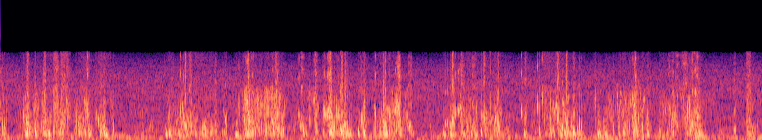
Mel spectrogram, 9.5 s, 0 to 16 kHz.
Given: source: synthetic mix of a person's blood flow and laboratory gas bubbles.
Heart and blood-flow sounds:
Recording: Doppler ultrasound of blood flow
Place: precordium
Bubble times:
0.00-0.12 s: bubbles
0.23-1.45 s: bubbles
2.03-2.83 s: bubbles
2.90-3.58 s: bubbles
3.71-4.62 s: bubbles
4.64-5.19 s: bubbles
5.50-6.44 s: bubbles
6.47-6.62 s: bubbles
6.68-7.31 s: bubbles
7.41-8.15 s: bubbles
8.23-8.84 s: bubbles
9.15-9.22 s: bubbles
9.30-9.49 s: bubbles
From the record:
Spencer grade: 4 (maximum detectable bubble signal sounding continuously throughout systole and diastole of every cardiac period, and overriding the amplitude of the normal cardiac signals)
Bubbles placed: anywhere in the cardiac cycle

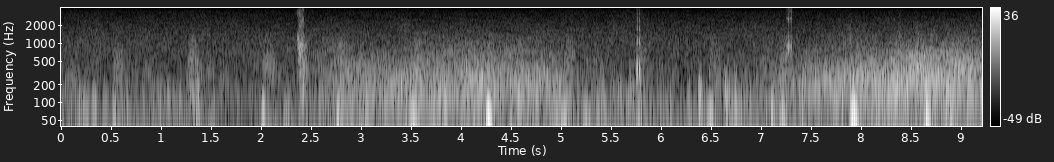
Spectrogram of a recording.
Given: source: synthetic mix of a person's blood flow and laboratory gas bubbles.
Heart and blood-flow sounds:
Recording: Doppler ultrasound of blood flow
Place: subclavian vein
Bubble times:
2.35-2.47 s: bubbles
5.66-5.83 s: bubbles
7.23-7.35 s: bubbles
From the record:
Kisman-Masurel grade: 122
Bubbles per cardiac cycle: 1 to 2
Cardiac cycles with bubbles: 10 to 50%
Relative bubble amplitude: moderate (0.250 to 0.450)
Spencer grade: 2 (many but less than half of the cardiac periods contain bubble signals, singularly or in groups)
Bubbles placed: anywhere in the cardiac cycle

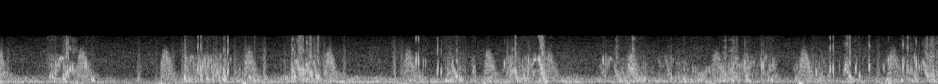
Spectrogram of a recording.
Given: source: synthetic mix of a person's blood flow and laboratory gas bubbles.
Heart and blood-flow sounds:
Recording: Doppler ultrasound of blood flow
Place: subclavian vein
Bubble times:
0.46-0.78 s: bubbles
0.83-0.99 s: bubbles
1.35-1.44 s: bubbles
1.80-2.62 s: bubbles
2.79-3.33 s: bubbles
4.13-4.29 s: bubbles
4.34-4.75 s: bubbles
4.85-4.91 s: bubbles
5.00-5.55 s: bubbles
5.99-7.12 s: bubbles
7.19-7.82 s: bubbles
7.93-8.05 s: bubbles
8.12-8.64 s: bubbles
8.66-8.74 s: bubbles
8.81-8.94 s: bubbles
8.98-9.39 s: bubbles
From the record:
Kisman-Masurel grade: 343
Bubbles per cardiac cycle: rolling drumbeat, 9 or more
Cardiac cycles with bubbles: 100%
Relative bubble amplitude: loud (0.450 to 0.775)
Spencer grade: 3 (all of the cardiac periods contain showers or single bubble signals, but not dominating or overriding the cardiac motion signals)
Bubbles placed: anywhere in the cardiac cycle

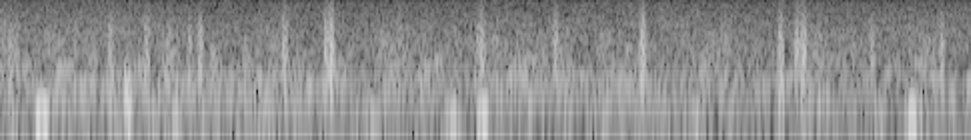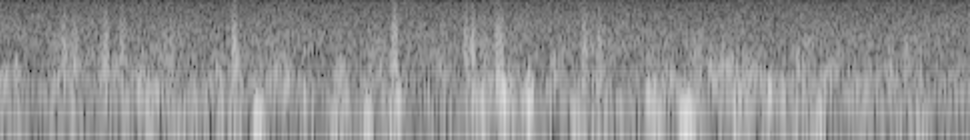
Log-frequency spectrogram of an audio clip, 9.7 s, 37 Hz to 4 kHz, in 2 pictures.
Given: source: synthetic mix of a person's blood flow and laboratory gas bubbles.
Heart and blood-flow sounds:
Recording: Doppler ultrasound of blood flow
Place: subclavian vein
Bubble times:
9.68-9.71 s: bubbles
From the record:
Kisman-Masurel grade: 213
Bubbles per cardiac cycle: several, 3 to 8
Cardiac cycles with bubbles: 1 to 10%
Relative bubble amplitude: loud (0.450 to 0.775)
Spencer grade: 1 (occasional bubble signal discernible with the cardiac motion signal, with majority of cardiac periods free of bubbles)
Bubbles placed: anywhere in the cardiac cycle

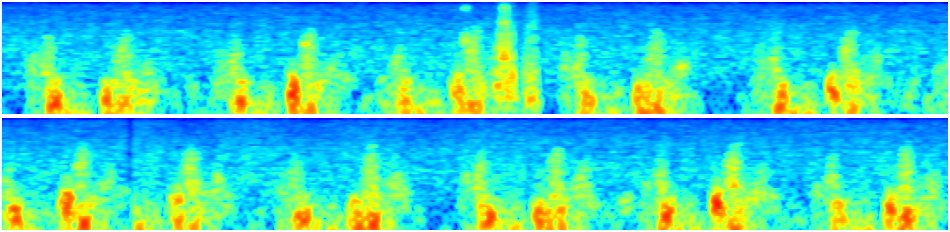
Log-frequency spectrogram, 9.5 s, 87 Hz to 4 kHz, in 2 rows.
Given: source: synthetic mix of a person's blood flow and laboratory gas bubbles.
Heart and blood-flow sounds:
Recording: Doppler ultrasound of blood flow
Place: precordium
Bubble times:
2.29-2.35 s: bubbles
2.44-2.69 s: bubbles
From the record:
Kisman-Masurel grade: 212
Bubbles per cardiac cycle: several, 3 to 8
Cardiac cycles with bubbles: 1 to 10%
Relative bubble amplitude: moderate (0.250 to 0.450)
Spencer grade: 1 (occasional bubble signal discernible with the cardiac motion signal, with majority of cardiac periods free of bubbles)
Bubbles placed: anywhere in the cardiac cycle

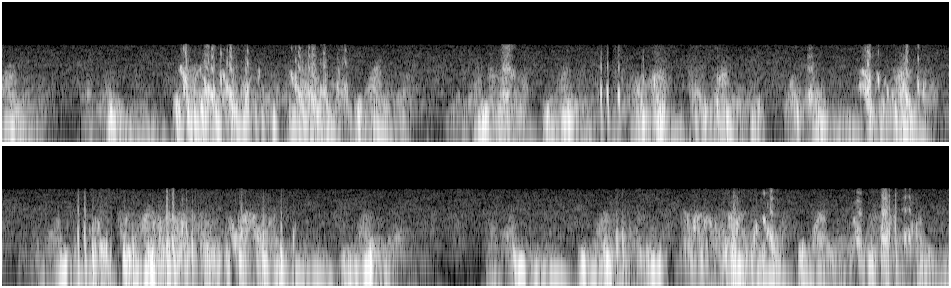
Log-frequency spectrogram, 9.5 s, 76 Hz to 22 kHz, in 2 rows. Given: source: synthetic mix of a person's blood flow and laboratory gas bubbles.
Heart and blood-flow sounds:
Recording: Doppler ultrasound of blood flow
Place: precordium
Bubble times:
0.85-1.40 s: bubbles
1.43-1.77 s: bubbles
2.42-2.64 s: bubbles
2.96-3.13 s: bubbles
3.15-3.35 s: bubbles
3.43-3.67 s: bubbles
3.74-3.83 s: bubbles
3.96-4.12 s: bubbles
4.25-4.65 s: bubbles
5.08-5.29 s: bubbles
5.31-6.23 s: bubbles
7.79-8.08 s: bubbles
8.12-8.69 s: bubbles
8.99-9.33 s: bubbles
From the record:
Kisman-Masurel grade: 332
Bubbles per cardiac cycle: rolling drumbeat, 9 or more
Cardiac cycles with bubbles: 50 to 99%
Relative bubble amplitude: moderate (0.250 to 0.450)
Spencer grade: 3 (all of the cardiac periods contain showers or single bubble signals, but not dominating or overriding the cardiac motion signals)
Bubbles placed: anywhere in the cardiac cycle

